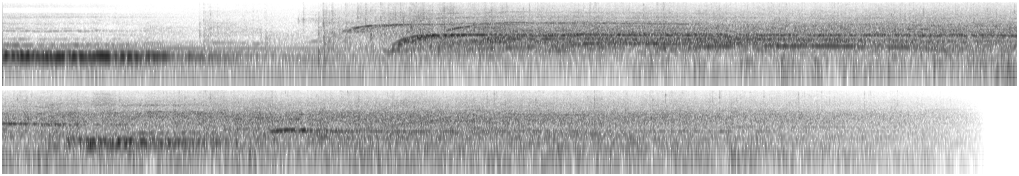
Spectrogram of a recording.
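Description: A sung note and its backing music end about a second in. Then a concert audience applauds and cheers, with high-pitched shrieks and whoops over the clapping, fading out near the end.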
